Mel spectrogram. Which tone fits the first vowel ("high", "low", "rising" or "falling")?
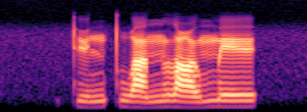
rising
